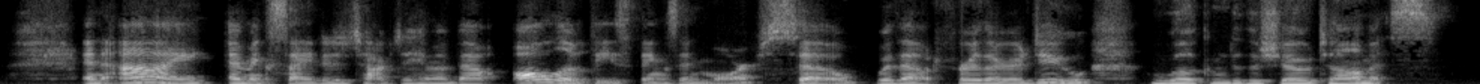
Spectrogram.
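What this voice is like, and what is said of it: Polished professional podcast-host voice. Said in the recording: “your intro voice. It was so incredibly professional ... put on a podcast voice ... Performative.”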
